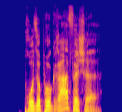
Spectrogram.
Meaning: inflection of prosopografisch: 1. strong/mixed nominative/accusative feminine singular 2. strong nominative/accusative plural 3. weak nominative all-gender singular
- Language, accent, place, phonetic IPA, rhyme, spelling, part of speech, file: German, Germany, Berlin, [ˌpʁozopoˈɡʁaːfɪʃə], -aːfɪʃə, prosopografische, adjective, De-prosopografische.ogg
